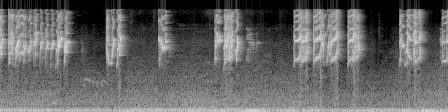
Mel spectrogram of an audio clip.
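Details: Parent lovebird in a long ngekek exchange, calling out to a rival bird: repeated harsh, buzzy squawk bursts and quick stuttering chatter, coming in irregular groups throughout.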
